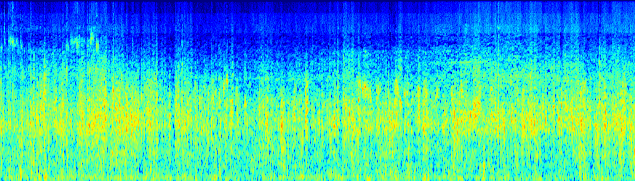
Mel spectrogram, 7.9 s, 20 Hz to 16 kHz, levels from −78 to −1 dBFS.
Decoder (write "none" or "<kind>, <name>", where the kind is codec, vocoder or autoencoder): none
